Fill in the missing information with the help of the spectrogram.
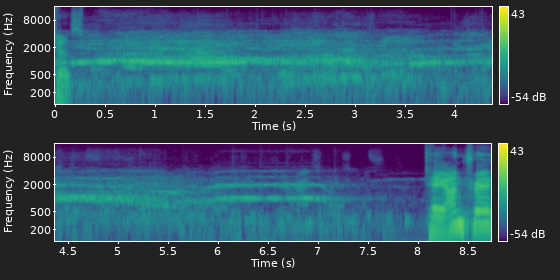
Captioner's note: cheering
